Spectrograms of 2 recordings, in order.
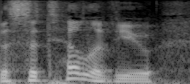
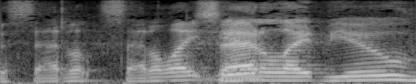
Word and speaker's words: Satellaview: The Satellaview, which I think I didn't know how to pronounce until a VG Empire where it came up, and I was like the satellite view. The Satellaview.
